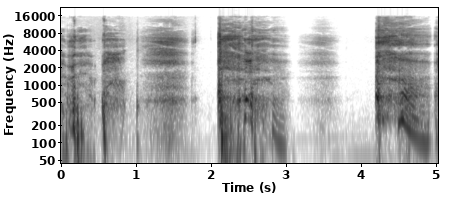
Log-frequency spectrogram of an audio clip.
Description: This is a close up recording of my chest wheeze, which eventually dissolves into an uncontrollable wet and wheezy coughing fit.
